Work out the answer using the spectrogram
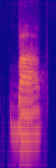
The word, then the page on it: bub: Indian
